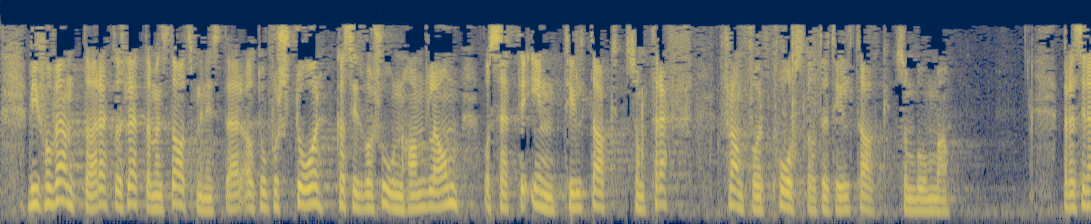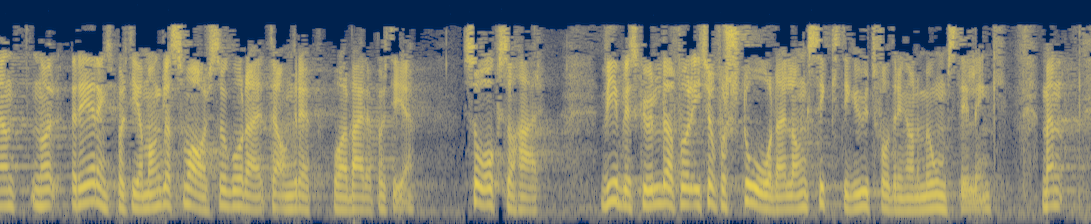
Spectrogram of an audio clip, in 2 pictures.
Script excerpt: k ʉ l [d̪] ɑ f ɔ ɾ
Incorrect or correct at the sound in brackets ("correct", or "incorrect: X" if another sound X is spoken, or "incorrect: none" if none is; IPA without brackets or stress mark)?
correct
